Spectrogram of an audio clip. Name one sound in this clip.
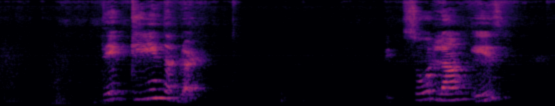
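A woman speaks calmly, as if teaching, close by.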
